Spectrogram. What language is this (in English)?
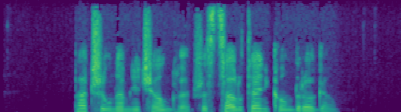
Polish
